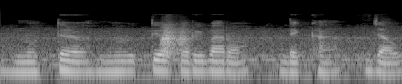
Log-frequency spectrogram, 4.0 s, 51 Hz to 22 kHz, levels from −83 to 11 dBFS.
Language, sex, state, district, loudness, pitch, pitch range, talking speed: Odia, male, Odisha, Malkangiri, -19 LUFS, 130 Hz, 120-135 Hz, 90 wpm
